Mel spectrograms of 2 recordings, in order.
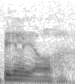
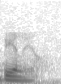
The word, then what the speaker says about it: Belial: Or to make it more memorable, if you use the Alexander Scorby pronunciation, sons of Belial. Sons of Belial.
